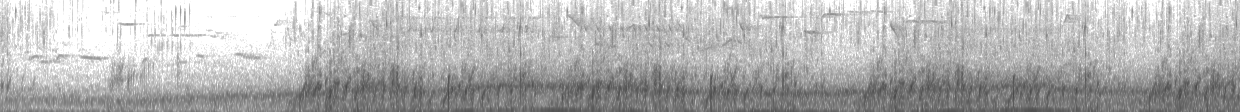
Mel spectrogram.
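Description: Bubbling, gurgling water sound effect, a dense crackle of small pops over a low hum, growing louder about two seconds in.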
